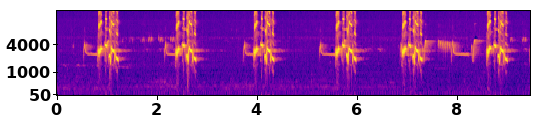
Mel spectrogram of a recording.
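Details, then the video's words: Sooty-headed bulbul used to call wild birds of its kind: six bright phrases, each a brief whistle running into a bubbly chirp cluster, repeated about every one and a half seconds, with one longer whistle. "Suara Burung KUTILANG GACOR Memanggil Lawan Burung Kutilang Liar Auto Nyaut dan Mendekat"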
